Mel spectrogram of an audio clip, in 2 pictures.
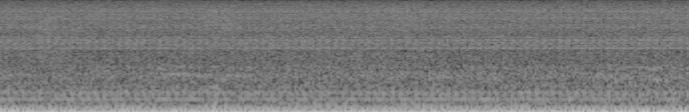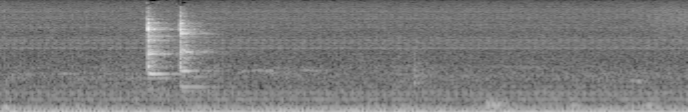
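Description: Steady low electrical hum, with two quick clinks a fifth of a second apart about five seconds in.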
